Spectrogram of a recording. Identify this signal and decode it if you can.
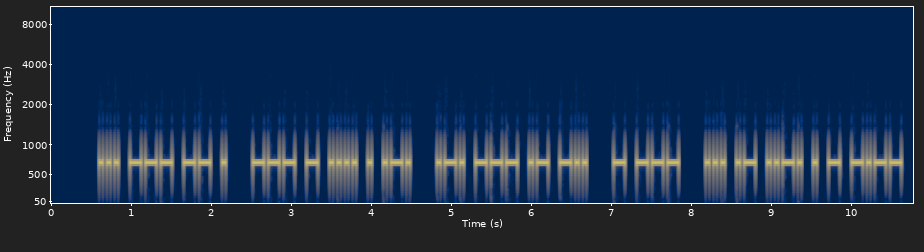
Morse code, heard as a keyed tone, about 25 wpm, 700 Hz. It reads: SOME OTHER ROAD TO SAFETY
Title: Sentences from Top 1000 Words - Review Part 4 - 25wpm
